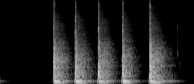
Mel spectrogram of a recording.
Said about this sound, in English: that when Donald Trump was giving his pseudo concession speech, that wasn't really a concession speech, that each time he tapped on the desk, he was like doing Morse code.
